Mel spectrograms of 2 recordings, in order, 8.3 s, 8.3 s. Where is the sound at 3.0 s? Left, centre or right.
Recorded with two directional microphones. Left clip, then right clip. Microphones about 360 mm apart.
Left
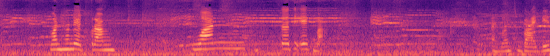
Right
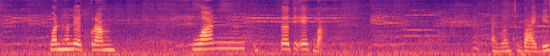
Centre.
